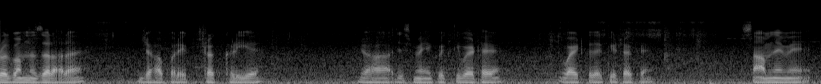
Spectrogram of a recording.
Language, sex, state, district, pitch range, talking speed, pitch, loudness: Hindi, male, Jharkhand, Jamtara, 95-105 Hz, 175 wpm, 100 Hz, -30 LUFS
